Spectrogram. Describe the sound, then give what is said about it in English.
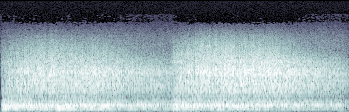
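A loud gong sound effect rings out with a dense, shimmering roar and deep humming tones, sustained for several seconds with no clear decay and no voices. “We could put a gong sound effect.”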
